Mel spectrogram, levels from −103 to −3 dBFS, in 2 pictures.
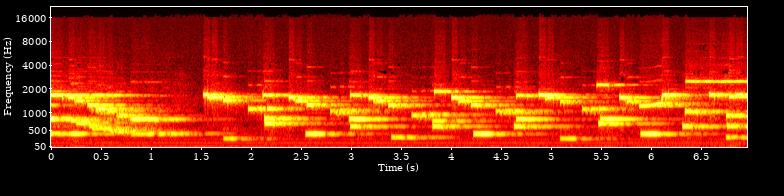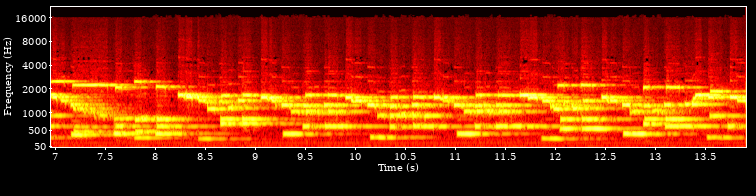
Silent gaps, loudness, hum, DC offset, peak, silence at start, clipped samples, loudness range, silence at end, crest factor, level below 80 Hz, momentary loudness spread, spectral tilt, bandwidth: none; -18 LUFS; none; under 0.1%; -4 dBFS; 0 s; under 0.1%; 2 LU; 0 s; 14 dB; -64 dBFS; 6 LU; -4 dB/octave; 10.5 kHz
